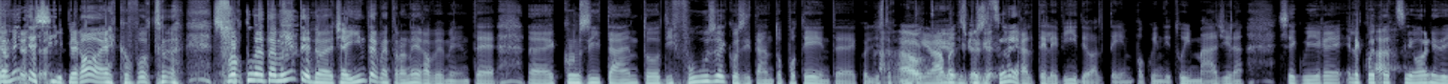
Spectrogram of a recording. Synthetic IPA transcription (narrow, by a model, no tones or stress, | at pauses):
avament̪esipeɾɔɛkːofort̪usfort̪unat̪ament̪enot͡ʃoɛint̪ernet̪ːnonɛːɾaovːjament̪e | kozit̪ːant̪od̪ifːuːzoekːozit̪ːant̪opot̪ɛnt̪eɛkːoʎːist̪ɾumenkeaavamoad̪ːispozit̪sːjoːneɛːɾaːlt̪eleviːd̪eoa̰lt̪ɛmpokwind̪it̪uimːaːd͡ʒinaseɡwiːɾelekwot̪at̪sːjoːnid̪e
